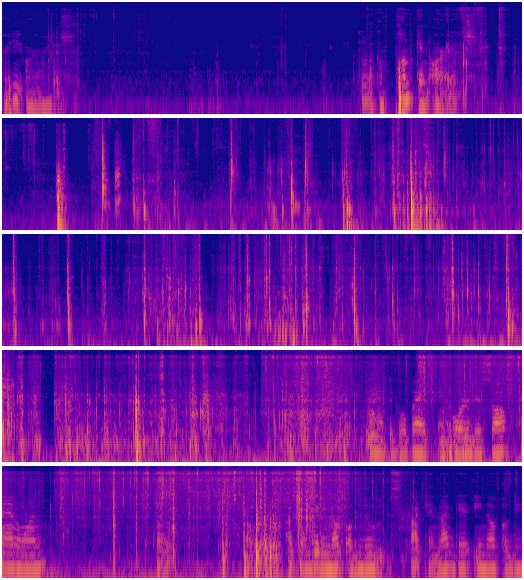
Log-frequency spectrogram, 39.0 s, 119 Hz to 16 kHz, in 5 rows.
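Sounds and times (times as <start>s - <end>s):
packaging crinkling and tearing: 9.2s - 37.4s
low steady hum: 22.6s - 39.0s.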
